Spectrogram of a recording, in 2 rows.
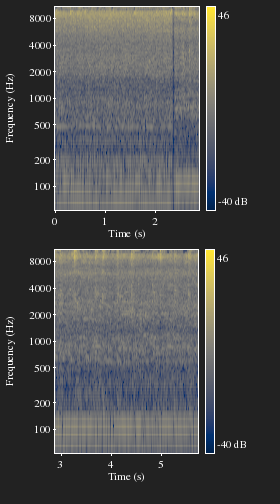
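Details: LS3 V8 in a Camaro, first start after both heads off, a stuck cylinder-one lifter removed and a new cam and lifter set fitted (it had backfired through the intake and ticked badly): smooth, even idle, quiet, no ticking or knocking; normal idle.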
